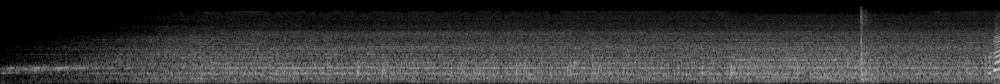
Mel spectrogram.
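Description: Air-mix lottery ball machine's blower running steadily, building up over the first two seconds as the balls are mixed in the clear globe, with one sharp click near the end.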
